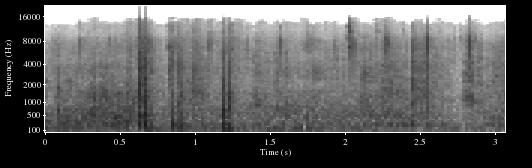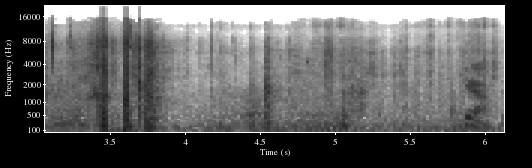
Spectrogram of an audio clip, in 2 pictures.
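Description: Skateboard rolling on a concrete driveway: a steady wheel rumble broken by sharp clacks of the board, the loudest a heavy clatter a little past the middle.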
